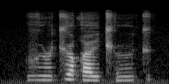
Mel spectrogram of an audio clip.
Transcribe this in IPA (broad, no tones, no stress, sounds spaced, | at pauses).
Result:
v ʉ ɹ t͡ʃ ʉ q eː t͡ʃʼ ʉ t͡ʃ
